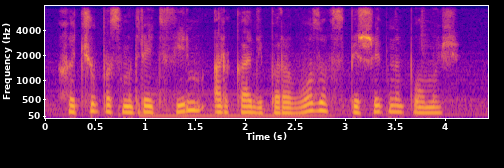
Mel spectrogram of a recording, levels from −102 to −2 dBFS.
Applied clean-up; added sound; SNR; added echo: none; Musical instrument; 20 dB; none.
